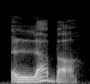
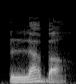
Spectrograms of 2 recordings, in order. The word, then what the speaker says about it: là-bas: Là-bas, là-bas. Remember, final S not pronounced. Là-bas.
